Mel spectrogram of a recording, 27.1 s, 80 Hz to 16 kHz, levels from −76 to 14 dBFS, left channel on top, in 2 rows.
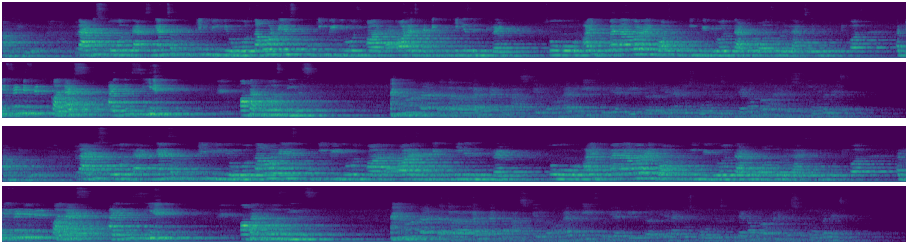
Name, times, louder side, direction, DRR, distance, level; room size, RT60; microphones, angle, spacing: voice 1, 0.0-0.5 1.1-7.6 8.2-12.4 12.7-12.9 13.4-14.8 15.1-16.1 17.1-18.2 19.4-19.7, left 1 dB, 65° left, -1 dB, 0.4 m, -23 dB
voice 2, 0.6-1.4 19.4-26.2, right 1 dB, 20° right, -6 dB, 0.4 m, -38 dB
3.5 x 2.0 x 2.3 m, 2.3 s
head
